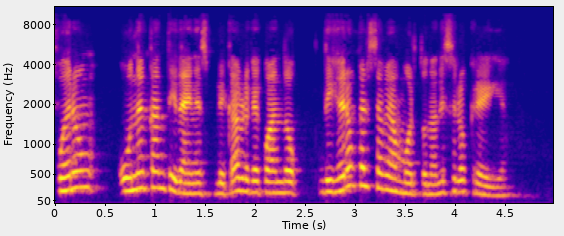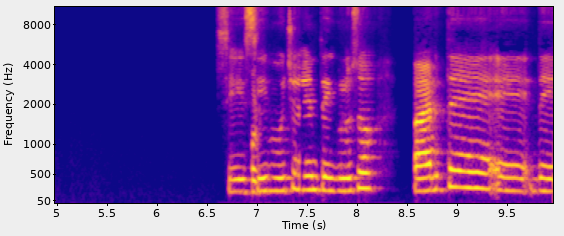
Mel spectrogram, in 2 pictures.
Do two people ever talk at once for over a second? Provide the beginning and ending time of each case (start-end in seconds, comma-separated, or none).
none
